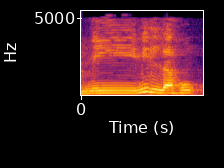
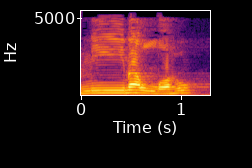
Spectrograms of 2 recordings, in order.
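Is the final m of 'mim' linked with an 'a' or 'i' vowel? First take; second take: i; a. First: The final m is linked with an i vowel. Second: The final m is linked with an a vowel. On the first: The speaker calls it wrong. "تكون ثقيلة في النطق" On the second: The speaker calls it right. "أسهل بالنطق"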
